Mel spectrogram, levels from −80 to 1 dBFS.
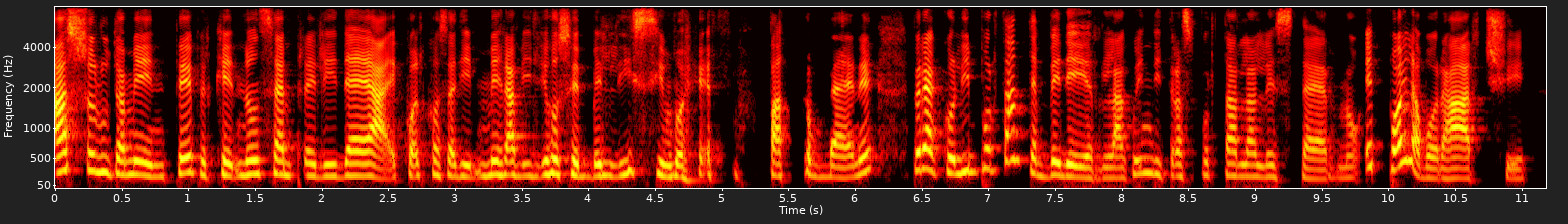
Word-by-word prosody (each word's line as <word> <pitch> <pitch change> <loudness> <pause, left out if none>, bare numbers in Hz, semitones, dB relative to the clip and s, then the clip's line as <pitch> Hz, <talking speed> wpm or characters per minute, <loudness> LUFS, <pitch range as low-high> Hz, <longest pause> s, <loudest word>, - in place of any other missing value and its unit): Assolutamente, 245 -5 +4
perché 220 -2 0
non 225 +3 +1
sempre 220 -3 0
l'idea 205 +1 +4
è - - -6
qualcosa 205 +1 -3
di 195 -1 -3
meraviglioso 220 +2 +1
e 205 - +3
bellissimo 200 0 0
e - - -6
fa - - -22 0.3
fatto 235 - -8
bene, 190 - -1 0.3
però, 310 +2 +5
ecco, 295 -5 +3
l'importante 330 - -2
è 205 - -9
vederla, 175 -4 0
quindi, 235 0 -5
trasportarla 205 -1 -4
all'esterno, 175 -3 -5
e 360 +2 -4
poi, 350 +5 +5
lavorarci. 165 -2 +1
210 Hz, 140 wpm, -21 LUFS, 195-235 Hz, 0.3 s, però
